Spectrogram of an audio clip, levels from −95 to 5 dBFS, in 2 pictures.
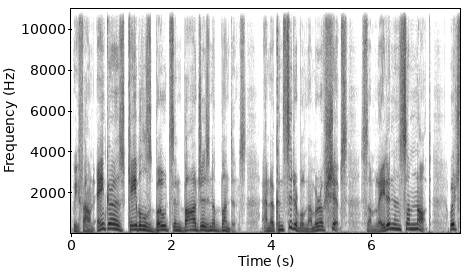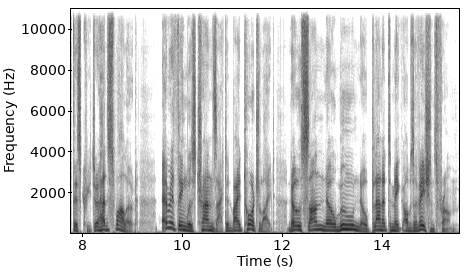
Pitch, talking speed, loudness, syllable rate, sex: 160 Hz, 160 wpm, -19 LUFS, 4.8 syllables/s, male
